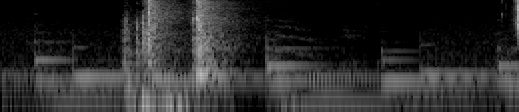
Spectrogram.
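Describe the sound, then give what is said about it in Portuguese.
A house's front door opens with a couple of quick, heavy clunks of the latch and frame, fairly loud, then settles into a quiet, steady low hum. “Eu andei através da construção e o sentimento de mal-estar apenas aumentou quando eu abri a porta da frente.”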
